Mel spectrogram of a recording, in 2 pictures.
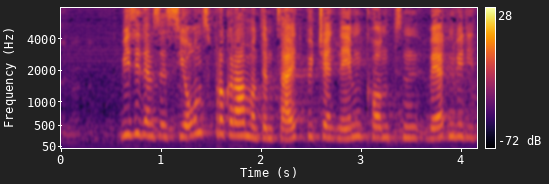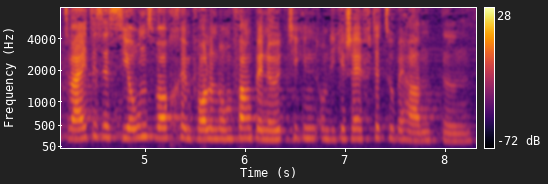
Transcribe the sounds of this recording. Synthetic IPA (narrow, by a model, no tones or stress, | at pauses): viːziːdeːmsɛsjoːnspʁ̥oɡʁɑmːʊnt̚d̥eːmt͡saɪtb̥yd͡ʒeːneːmənkʰɔntʰn̩veːɐdn̩viːdiːt͡sv̥aɪtəzɛsjoːnsvɔχəɪmfɔlənʊmfɑŋbənøːtʰɪɡən̩ʊmdiːɡəʃɛftət͡subəɦɑndl̩n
